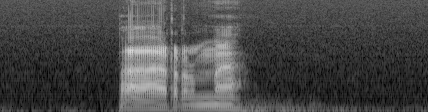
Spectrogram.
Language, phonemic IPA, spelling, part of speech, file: Italian, /ˈparma/, Parma, proper noun, It-Parma.ogg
